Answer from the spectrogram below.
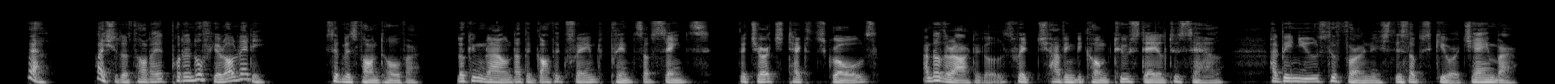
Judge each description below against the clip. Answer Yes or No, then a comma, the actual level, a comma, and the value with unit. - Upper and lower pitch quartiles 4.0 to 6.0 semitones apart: No, average, 3.2 semitones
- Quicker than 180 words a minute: No, average, 175 wpm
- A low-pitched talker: Yes, low, 110 Hz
